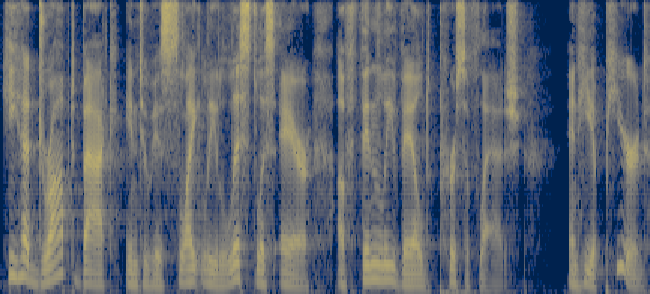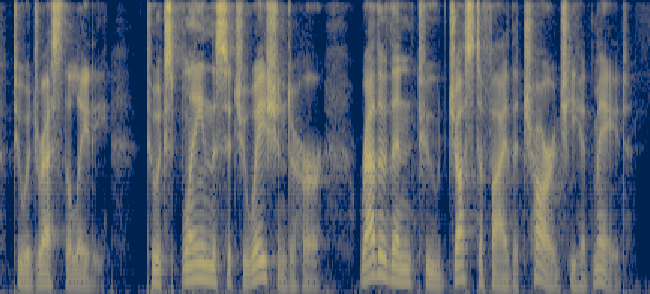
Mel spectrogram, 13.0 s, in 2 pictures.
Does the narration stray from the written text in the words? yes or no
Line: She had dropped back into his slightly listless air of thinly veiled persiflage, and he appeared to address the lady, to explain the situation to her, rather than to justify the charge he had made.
yes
